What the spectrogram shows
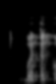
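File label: "bertekun", Malay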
